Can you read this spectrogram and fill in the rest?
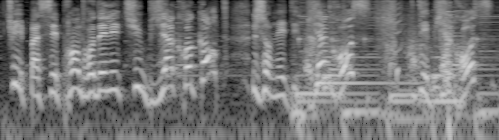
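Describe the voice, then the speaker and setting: Cheery cartoon farmer toy, high n bouncy voice, chatty, proud, music behind. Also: female voice, sing-song, unhurried. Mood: jolly, proud. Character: jolly friendly toy farmer. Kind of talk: French children's cartoon dub acting. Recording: children's cartoon music underneath.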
